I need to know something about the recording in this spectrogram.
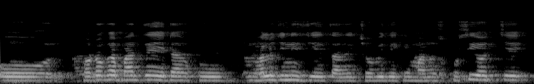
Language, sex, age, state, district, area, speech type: Bengali, male, 18-30, West Bengal, Uttar Dinajpur, rural, spontaneous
